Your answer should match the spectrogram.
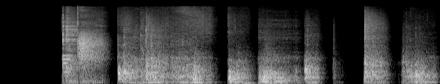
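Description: Pool shot: the cue strikes the cue ball and it clacks into the eight ball about half a second in, then a string of knocks and rolling as both balls drop into a pocket and run through the table's ball-return. The cue ball following the eight ball in is a scratch.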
